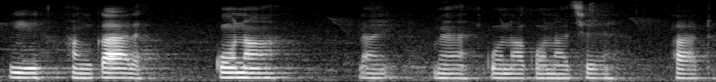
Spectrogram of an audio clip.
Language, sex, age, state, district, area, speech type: Maithili, female, 60+, Bihar, Madhepura, rural, spontaneous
